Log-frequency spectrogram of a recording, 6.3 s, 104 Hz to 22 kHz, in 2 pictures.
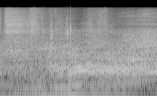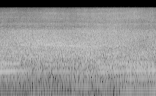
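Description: Porsche 924S's 2.5-litre four-cylinder engine accelerating toward the listener and passing close by. The engine's pitch climbs over a couple of seconds, levels off, then rises again as the car goes past near the end.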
